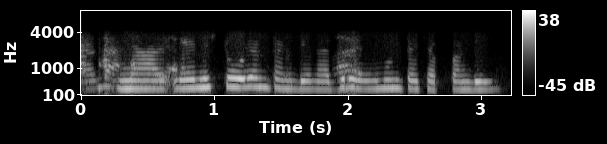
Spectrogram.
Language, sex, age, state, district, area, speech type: Telugu, female, 18-30, Telangana, Nalgonda, urban, conversation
